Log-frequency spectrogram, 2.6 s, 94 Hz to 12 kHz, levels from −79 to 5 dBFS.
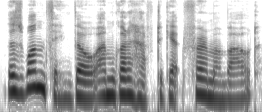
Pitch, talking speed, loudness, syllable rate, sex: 190 Hz, 275 wpm, -16 LUFS, 6.1 syllables/s, female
